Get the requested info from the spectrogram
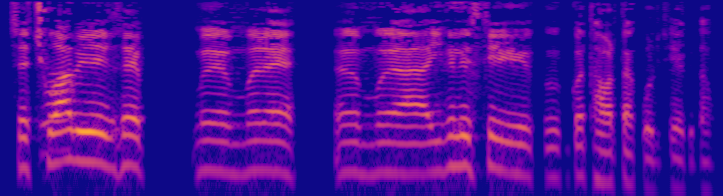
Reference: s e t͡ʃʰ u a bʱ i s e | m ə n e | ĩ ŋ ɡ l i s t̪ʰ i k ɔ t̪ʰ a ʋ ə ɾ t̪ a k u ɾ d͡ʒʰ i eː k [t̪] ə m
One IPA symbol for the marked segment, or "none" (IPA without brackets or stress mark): d̪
